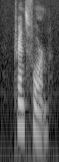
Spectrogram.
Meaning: 1. An operation (often an integration) that converts one function into another 2. A function so produced 3. A transform fault
- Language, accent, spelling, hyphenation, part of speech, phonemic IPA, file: English, US, transform, trans‧form, noun, /ˈtɹænsfɔɹm/, En-us-transform.ogg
